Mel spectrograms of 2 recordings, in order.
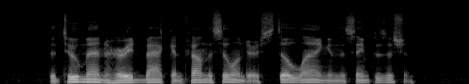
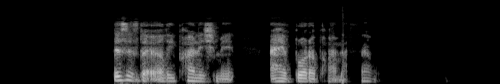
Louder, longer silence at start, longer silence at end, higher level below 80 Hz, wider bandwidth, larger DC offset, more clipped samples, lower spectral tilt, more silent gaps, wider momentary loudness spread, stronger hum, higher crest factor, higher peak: second, -30 LUFS vs -22 LUFS; second, 0.5 s vs 1.15 s; second, 0.55 s vs 1.3 s; about the same, -60 dBFS vs -60 dBFS; first, 13 kHz vs 10 kHz; neither; neither; first, -7 dB/octave vs -4 dB/octave; neither; about the same, 11 LU vs 13 LU; neither; about the same, 20 dB vs 22 dB; second, -10 dBFS vs -2 dBFS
